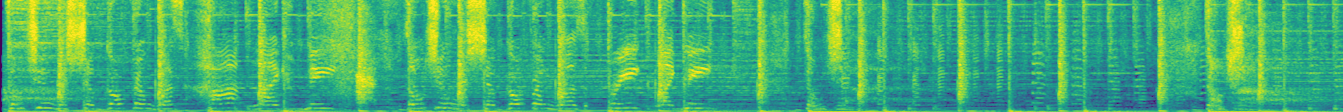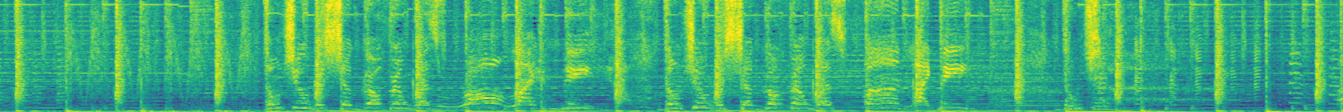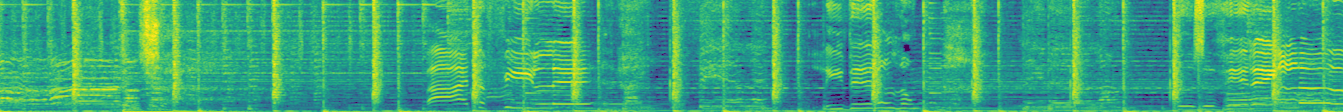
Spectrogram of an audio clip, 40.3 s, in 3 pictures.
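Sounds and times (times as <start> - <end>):
music: 0.0 - 40.2.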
